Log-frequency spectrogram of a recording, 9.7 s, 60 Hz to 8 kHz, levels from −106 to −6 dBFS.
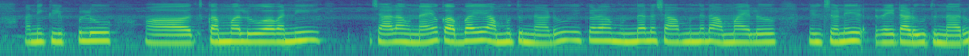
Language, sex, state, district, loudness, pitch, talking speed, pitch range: Telugu, female, Telangana, Nalgonda, -23 LUFS, 215 Hz, 125 wpm, 205-230 Hz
